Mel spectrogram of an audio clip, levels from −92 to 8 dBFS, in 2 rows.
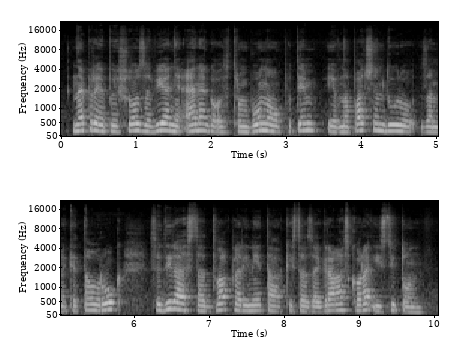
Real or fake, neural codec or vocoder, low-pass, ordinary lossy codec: real; none; 19.8 kHz; none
